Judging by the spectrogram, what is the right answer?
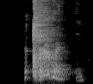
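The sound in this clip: A person with a dry throat from long talking coughs and clears their throat. A brief catch leads into one harsh, rasping burst of about half a second, followed by a short, softer grunt, with no speech around it.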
